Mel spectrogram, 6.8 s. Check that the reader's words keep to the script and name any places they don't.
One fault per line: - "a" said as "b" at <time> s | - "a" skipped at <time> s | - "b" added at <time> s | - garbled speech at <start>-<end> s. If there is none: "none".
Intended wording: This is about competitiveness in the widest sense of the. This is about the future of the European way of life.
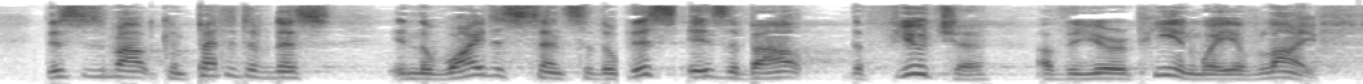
none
